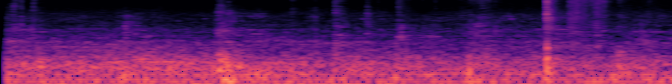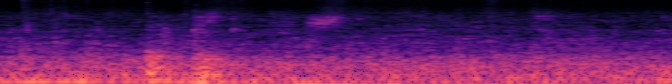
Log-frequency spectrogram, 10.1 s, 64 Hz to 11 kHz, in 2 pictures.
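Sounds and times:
low outdoor rumble: 0.1s - 10.0s.

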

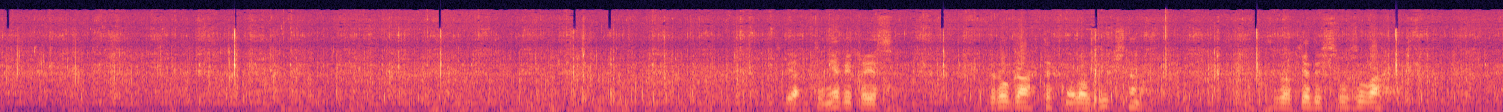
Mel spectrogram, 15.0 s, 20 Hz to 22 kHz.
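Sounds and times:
bicycle tyres rolling on concrete: 0.0s - 15.0s
bike clicking: 0.0s - 15.0s.

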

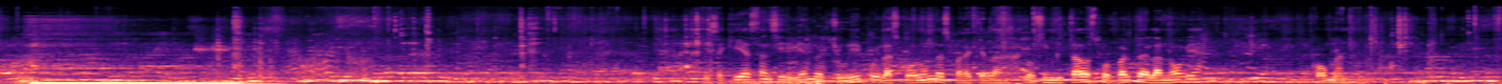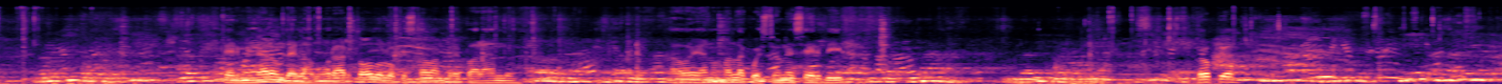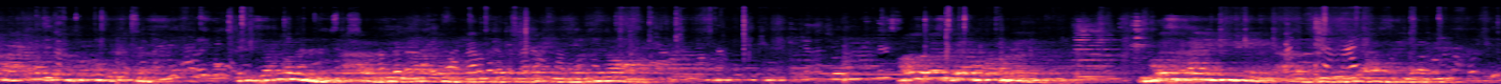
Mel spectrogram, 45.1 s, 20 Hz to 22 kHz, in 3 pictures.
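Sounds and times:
background chatter: 0.0s - 45.0s.

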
